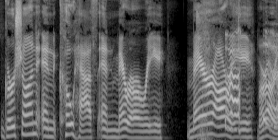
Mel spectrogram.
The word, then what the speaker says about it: Merari: Merari, like a Ferrari, but Merari. But Merari. I liked Emily's version that it's like Mary, but with several syllables.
